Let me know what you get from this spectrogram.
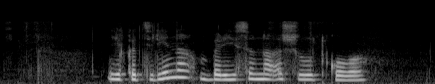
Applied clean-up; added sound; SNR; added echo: none; none; none; none.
